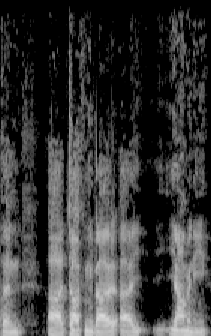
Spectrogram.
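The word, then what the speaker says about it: Yamini: this conversation without then uh talking about uh yamanei right and am i pronouncing her name correctly i want to make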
